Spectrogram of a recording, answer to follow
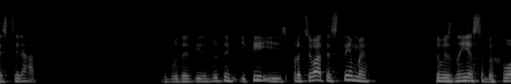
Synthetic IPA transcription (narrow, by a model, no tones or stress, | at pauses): ɐsʲtʲilʲat̪ɪ̥ | bud̪ɛʋʲinbud̪ɛit̪ɪispɾɐt͡sʲʊʋɑt̪ɪst̪ɪmɪ | xt̪ɔʋɪznɐjɛsɐbɛxʋɔ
